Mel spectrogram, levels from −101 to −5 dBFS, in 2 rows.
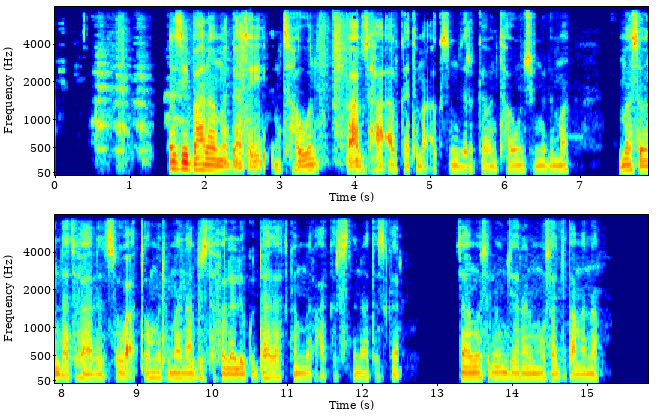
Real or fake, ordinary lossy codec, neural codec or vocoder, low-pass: real; AAC, 48 kbps; none; 7.2 kHz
